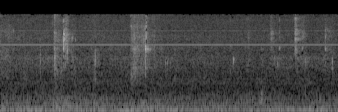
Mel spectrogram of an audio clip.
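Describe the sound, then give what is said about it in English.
Quiet wet chewing and squishing as someone eats a raw oyster, with a few soft smacking bursts spaced irregularly over a low background hum. No one speaks. “Notice the oysters are different from each other, too.”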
